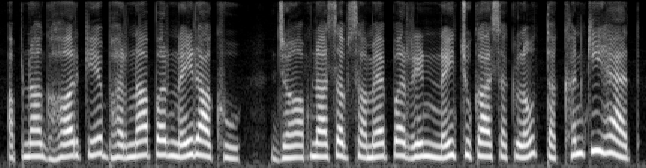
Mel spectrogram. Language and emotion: Maithili, fearful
